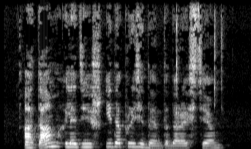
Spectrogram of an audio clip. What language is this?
Belarusian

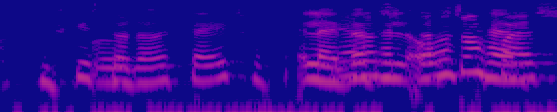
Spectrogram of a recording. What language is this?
Danish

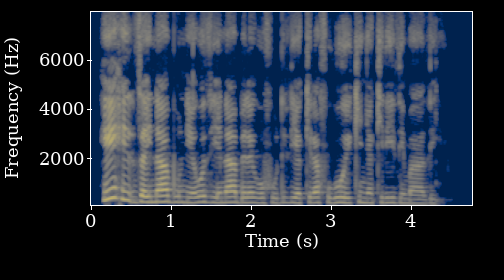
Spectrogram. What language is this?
Kikuyu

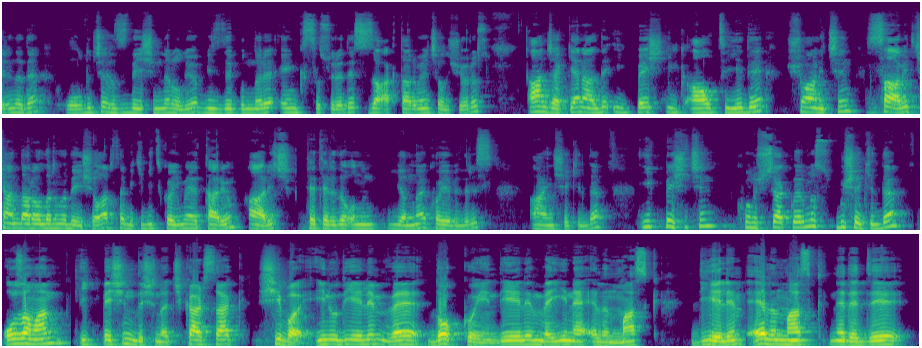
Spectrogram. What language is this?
Turkish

